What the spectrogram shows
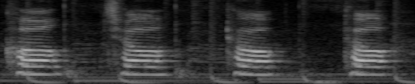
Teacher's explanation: ઉચ્ચારણ કરતી વખતે શ્વાસ વધારે ઘૂટાય તેને મહાપ્રાણ વ્યંજન કહે છે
